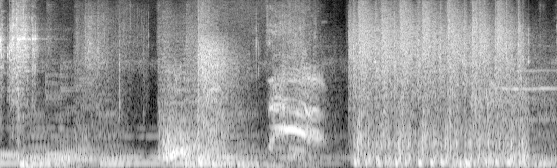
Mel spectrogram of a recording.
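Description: Film soundtrack of automatic rifle fire: rapid bursts of shots that begin abruptly, with a louder stretch carrying a wavering tone in the middle, a short break just after two and a half seconds, then more rapid fire.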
